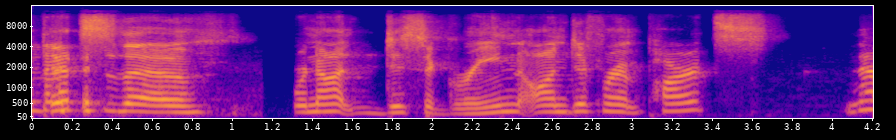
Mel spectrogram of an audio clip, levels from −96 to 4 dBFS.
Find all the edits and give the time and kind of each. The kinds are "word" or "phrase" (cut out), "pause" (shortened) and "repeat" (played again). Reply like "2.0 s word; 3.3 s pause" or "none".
none

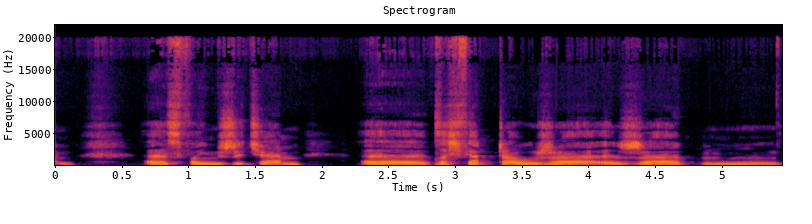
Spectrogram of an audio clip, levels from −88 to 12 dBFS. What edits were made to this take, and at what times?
2.9 s word

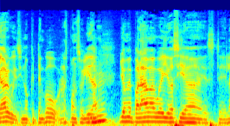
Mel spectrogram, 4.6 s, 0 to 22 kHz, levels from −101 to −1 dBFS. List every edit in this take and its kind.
none

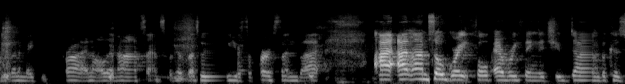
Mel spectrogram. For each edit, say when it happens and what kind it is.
1.1 s word; 2.0 s word; 2.4 s word; 4.3 s word; 4.9 s word

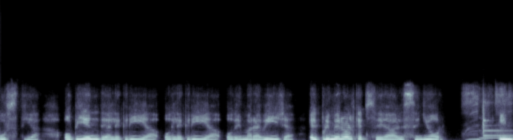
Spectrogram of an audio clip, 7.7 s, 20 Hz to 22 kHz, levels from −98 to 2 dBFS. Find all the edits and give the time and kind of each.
2.6 s repeat; 4.5 s pause; 5.5 s word

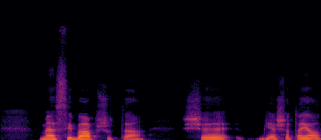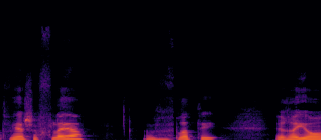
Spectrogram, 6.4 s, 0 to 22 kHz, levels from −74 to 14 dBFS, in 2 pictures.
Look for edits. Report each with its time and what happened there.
4.9 s phrase

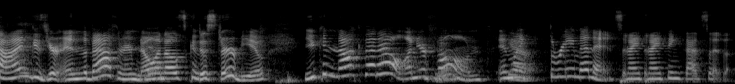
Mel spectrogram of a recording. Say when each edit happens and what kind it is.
2.0 s word; 6.4 s repeat

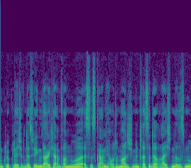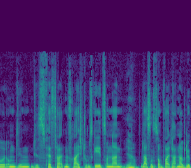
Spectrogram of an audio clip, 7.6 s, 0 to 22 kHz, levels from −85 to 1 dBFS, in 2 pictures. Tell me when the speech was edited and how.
4.4 s word

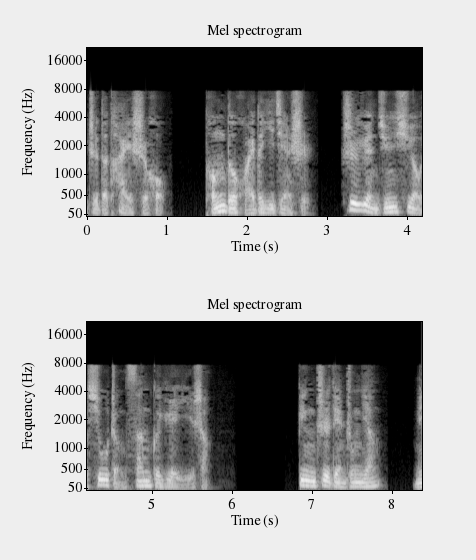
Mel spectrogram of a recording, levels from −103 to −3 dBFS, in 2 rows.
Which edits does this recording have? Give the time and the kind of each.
none

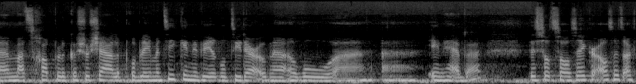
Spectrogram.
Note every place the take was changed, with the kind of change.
2.7 s word

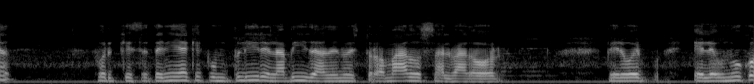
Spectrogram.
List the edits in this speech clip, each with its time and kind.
none

